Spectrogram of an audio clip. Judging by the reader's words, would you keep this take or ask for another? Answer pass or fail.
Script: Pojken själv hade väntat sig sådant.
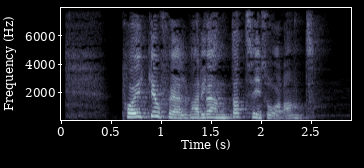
pass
